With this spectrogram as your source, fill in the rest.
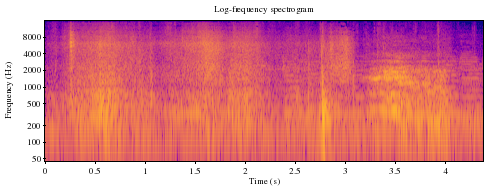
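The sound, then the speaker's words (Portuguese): A horse neighs and whinnies in several loud bursts over a few seconds, with a steady low rumble and scattered noise in the background. “Colocar no cavalo e a gente vai correr.”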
